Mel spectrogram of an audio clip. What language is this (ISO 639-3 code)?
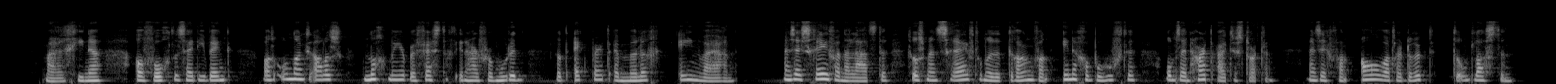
nld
